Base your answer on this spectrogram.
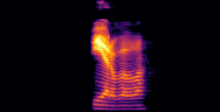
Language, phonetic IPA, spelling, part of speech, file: Russian, [ˈpʲervəvə], первого, noun, Ru-первого.ogg
- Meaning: genitive singular of пе́рвое (pérvoje)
